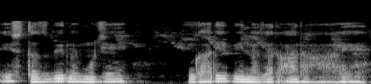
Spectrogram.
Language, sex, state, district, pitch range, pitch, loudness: Hindi, male, Arunachal Pradesh, Lower Dibang Valley, 115-130 Hz, 120 Hz, -13 LUFS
